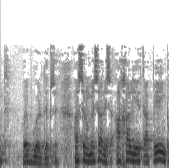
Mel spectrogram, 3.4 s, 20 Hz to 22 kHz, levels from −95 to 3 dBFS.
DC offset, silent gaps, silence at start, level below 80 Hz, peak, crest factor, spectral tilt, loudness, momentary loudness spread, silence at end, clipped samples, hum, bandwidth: under 0.1%; none; 0 s; -44 dBFS; -6 dBFS; 12 dB; -6 dB/octave; -19 LUFS; 9 LU; 0 s; under 0.1%; none; 8.6 kHz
